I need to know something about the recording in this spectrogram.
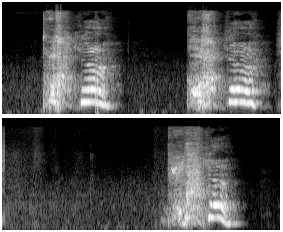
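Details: A Japanese girl stifling her sneezes: three muffled, high-pitched bursts about two seconds apart, each after a quick, sharp intake of breath.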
